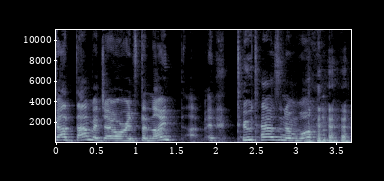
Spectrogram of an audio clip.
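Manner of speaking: high-pitched, laughing, snapping mock rant.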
